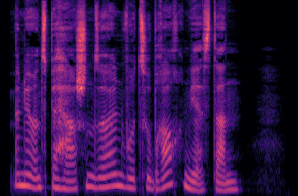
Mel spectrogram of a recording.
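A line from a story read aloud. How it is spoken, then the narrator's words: Sighing again. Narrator (German): Er seufzte wieder zum 100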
